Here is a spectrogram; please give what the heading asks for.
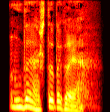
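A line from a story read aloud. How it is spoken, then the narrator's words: Displeased, forced out. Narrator (Russian): Недовольно выдавил я из себя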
